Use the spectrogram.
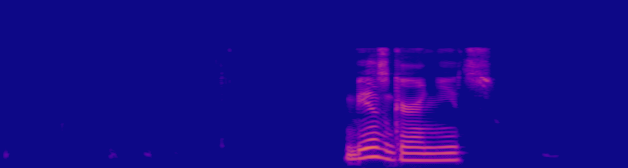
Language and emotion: Russian, sad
